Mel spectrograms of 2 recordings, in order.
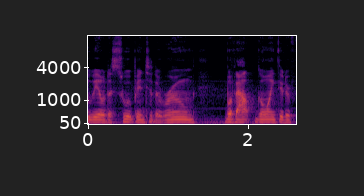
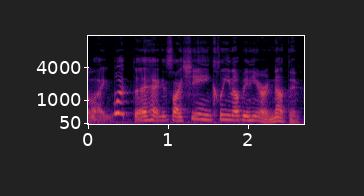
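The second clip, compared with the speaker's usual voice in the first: high-pitched mock indignation; pitched-up comic grumbling; retold disbelief; 9 semitones higher than usual. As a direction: act out an appalled complaint. Retold maid appalled at messy room.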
